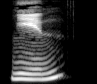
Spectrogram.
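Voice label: "nin", Chinese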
